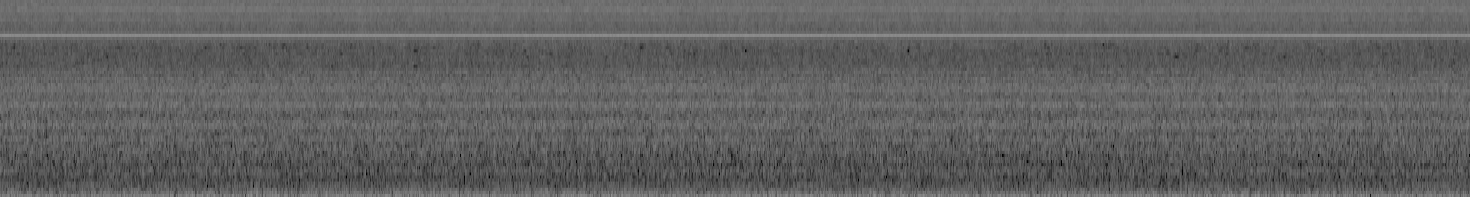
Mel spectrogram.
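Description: Steady room tone: an even hiss with a low hum and a faint, thin high-pitched whine, with no distinct events.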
